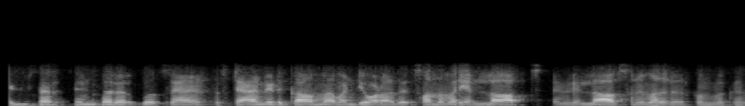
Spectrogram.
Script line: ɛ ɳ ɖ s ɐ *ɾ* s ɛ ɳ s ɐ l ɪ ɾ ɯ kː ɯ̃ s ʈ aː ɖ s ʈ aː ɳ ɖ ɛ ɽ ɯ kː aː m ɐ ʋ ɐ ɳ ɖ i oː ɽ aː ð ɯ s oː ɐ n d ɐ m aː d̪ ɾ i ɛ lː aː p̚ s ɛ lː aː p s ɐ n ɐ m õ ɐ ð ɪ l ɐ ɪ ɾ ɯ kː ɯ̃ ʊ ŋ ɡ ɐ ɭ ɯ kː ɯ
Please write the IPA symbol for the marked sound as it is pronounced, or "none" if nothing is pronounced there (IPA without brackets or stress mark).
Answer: ɾ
